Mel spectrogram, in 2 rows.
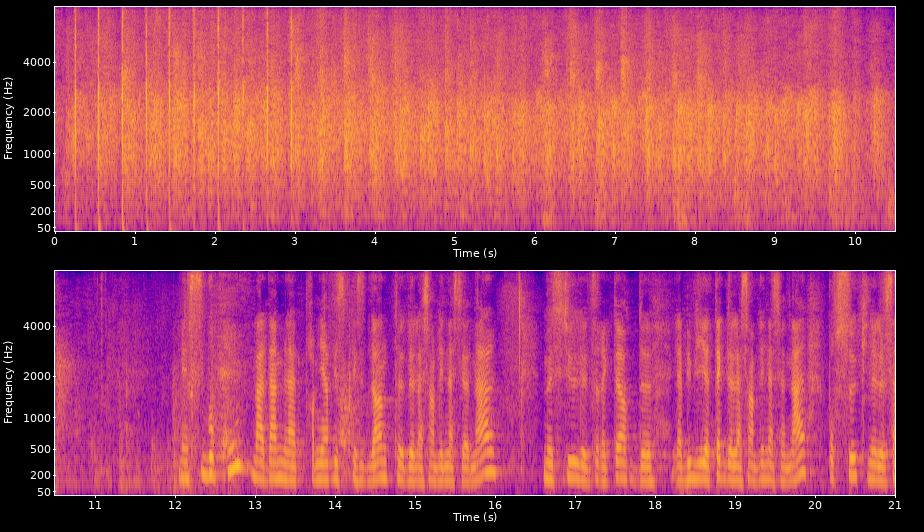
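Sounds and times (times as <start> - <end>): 
audience applause welcoming Lise Bissonnette at the National Assembly library: 0.0 - 10.9
speech: 12.1 - 20.9.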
